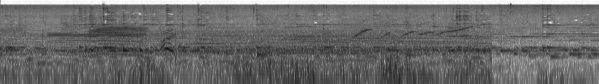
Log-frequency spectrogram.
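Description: Sheep bleat all around.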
